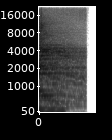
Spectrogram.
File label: STAB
